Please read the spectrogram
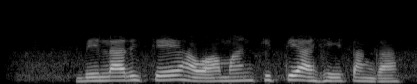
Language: Marathi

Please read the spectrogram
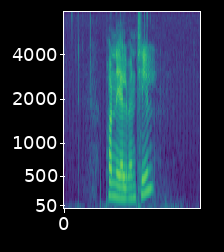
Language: Norwegian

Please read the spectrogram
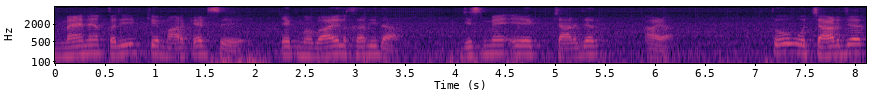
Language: Urdu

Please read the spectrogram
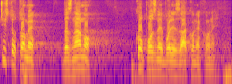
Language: Serbian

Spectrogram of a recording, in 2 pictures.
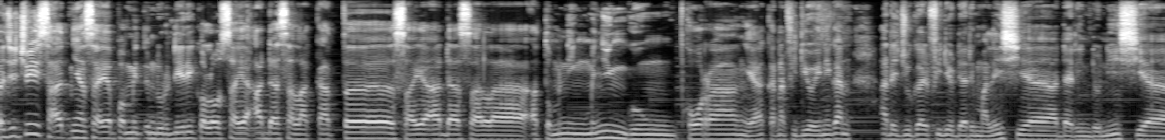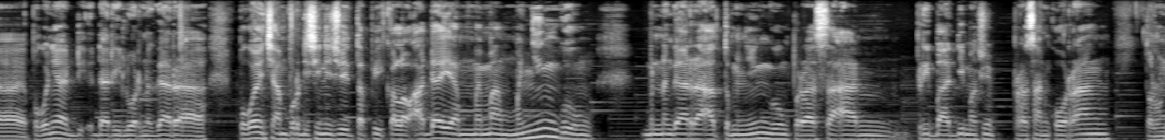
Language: Indonesian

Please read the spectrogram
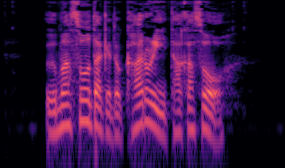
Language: Japanese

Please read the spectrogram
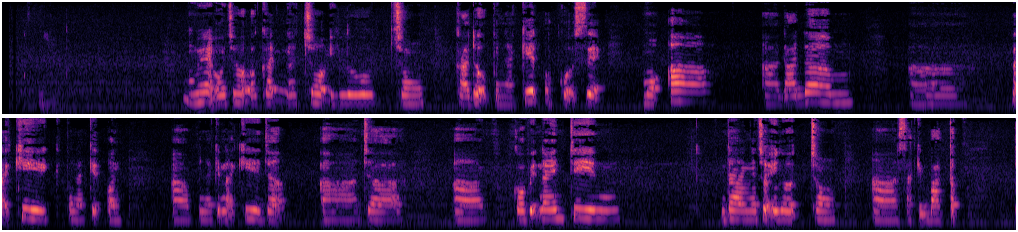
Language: Mainstream Kenyah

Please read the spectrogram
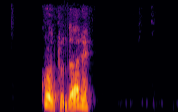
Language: Latvian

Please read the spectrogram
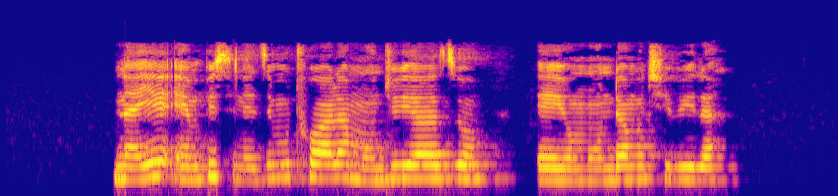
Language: Ganda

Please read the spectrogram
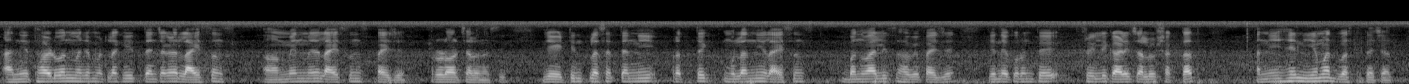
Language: Marathi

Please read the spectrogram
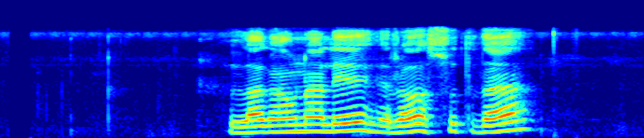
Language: Nepali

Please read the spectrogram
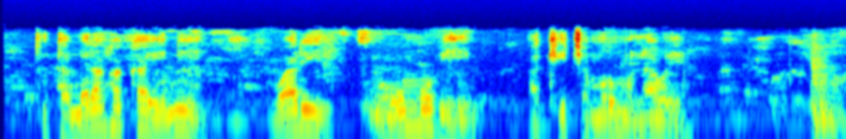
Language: Kinyarwanda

